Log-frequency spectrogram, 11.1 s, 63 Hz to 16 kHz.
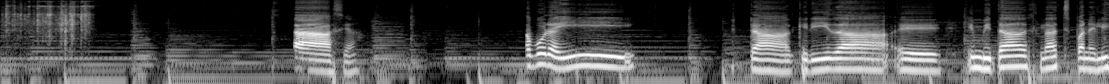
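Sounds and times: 
coins dropping into a shoebox for collecting contributions: 0.0 - 1.0
speech: 2.9 - 3.7, 5.2 - 6.4, 7.5 - 11.0.

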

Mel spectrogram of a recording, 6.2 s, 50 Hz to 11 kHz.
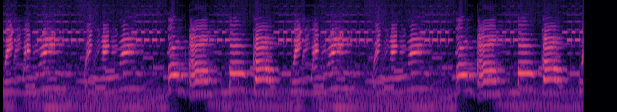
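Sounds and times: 
synthetic computer-phone ringtone with warbling electronic melody: 0.0 - 5.9.

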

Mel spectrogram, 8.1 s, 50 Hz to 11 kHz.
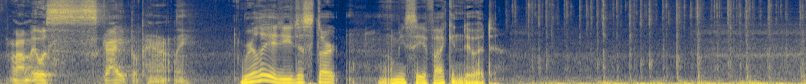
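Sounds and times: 
speech: 0.1 - 5.1
rapid typing on a computer keyboard: 5.0 - 8.0.

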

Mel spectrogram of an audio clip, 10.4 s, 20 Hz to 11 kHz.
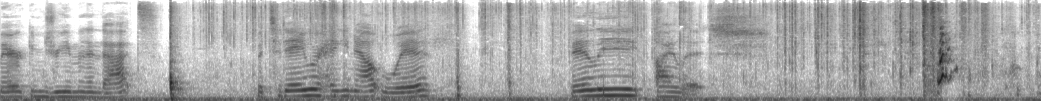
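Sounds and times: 
speech: 0.0 - 1.8, 2.6 - 4.7, 5.7 - 7.4
low hum: 0.0 - 10.3
rustling and crinkling: 1.8 - 10.3
dog yelping after being hit by a person: 9.2 - 9.8.

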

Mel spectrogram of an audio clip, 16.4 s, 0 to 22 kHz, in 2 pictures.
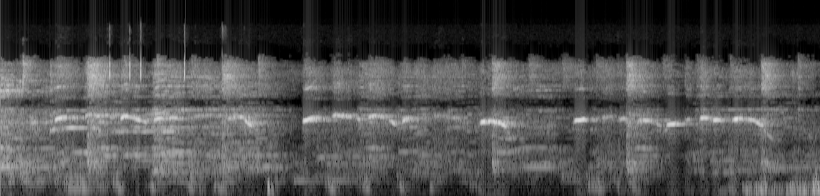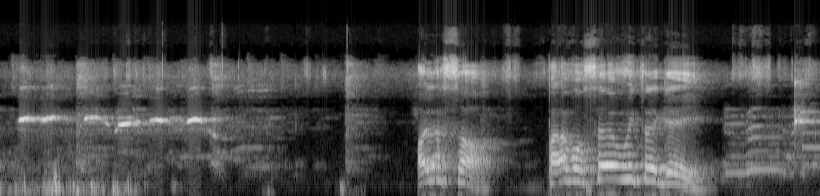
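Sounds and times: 
faint noise: 0.0 - 16.3
person whistling a birdlike tune imitating a small bird: 2.3 - 4.2, 4.8 - 10.4
speech: 12.6 - 15.3.

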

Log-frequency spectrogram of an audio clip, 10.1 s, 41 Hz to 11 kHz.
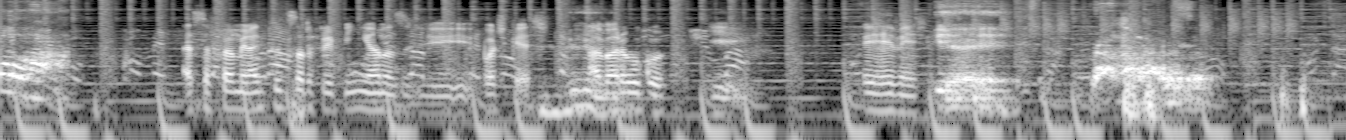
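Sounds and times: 
speech: 0.0 - 5.8, 6.4 - 9.4
person barking like a dog: 7.0 - 9.2.

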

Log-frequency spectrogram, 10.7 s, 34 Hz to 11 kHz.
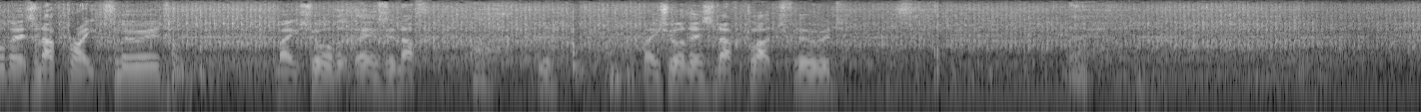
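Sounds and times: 
speech: 0.0 - 1.5, 2.1 - 6.5
digger engine idling as it warms up after starting: 0.0 - 10.6.

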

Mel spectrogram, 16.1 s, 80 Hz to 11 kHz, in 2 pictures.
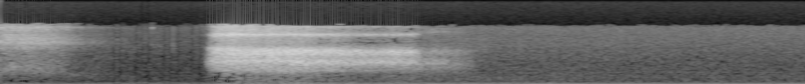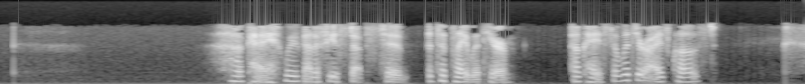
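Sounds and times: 
deep breathing during a guided meditation: 0.0 - 1.0, 2.0 - 4.9, 8.2 - 9.0, 15.7 - 16.0
low steady hum: 0.0 - 16.0
speech: 10.4 - 13.2, 13.8 - 15.3.

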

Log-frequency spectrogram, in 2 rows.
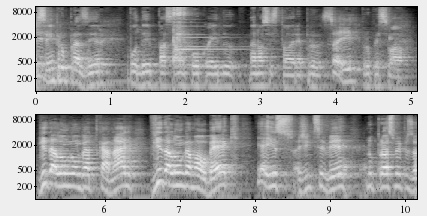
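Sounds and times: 
speech: 0.1 - 10.1
wine glasses clinking together in a toast: 1.8 - 3.1.

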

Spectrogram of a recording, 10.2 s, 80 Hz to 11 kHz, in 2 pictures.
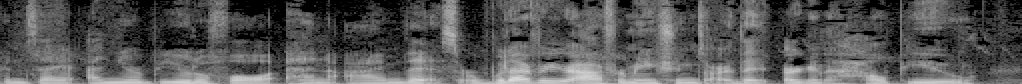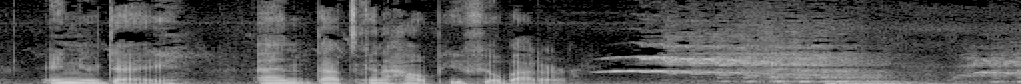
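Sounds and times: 
speech: 0.0 - 8.6, 9.2 - 9.7
horse neighing at a ranch: 8.1 - 10.2.

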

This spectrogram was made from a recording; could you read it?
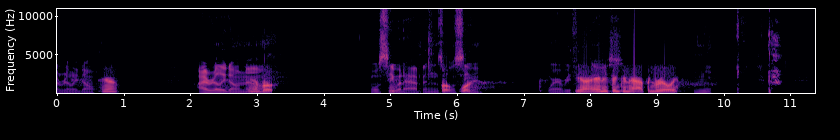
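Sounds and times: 
speech: 0.3 - 1.0, 2.1 - 3.4, 4.7 - 6.5, 7.4 - 10.9
sharp coughing: 9.3 - 11.0
rough throat clearing: 9.6 - 11.0.

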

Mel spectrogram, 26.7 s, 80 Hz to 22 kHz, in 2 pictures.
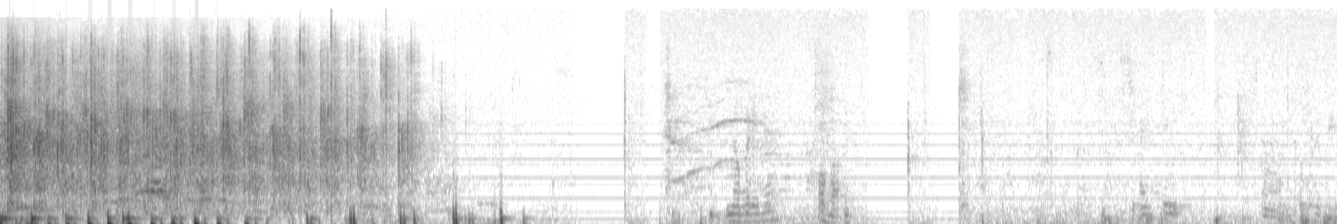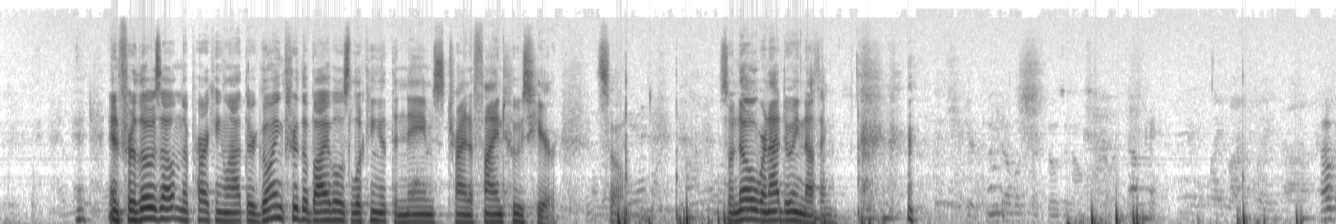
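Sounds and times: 
audience round of applause: 0.0 - 4.5
speech: 14.4 - 19.9, 20.6 - 22.6.

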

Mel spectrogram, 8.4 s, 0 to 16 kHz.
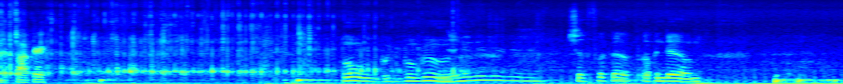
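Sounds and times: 
drink pouring into a glass: 0.0 - 5.2
speech: 0.2 - 1.2, 3.0 - 7.8.

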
